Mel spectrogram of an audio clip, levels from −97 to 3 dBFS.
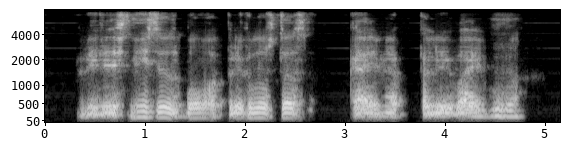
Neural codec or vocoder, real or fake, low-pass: vocoder, 22.05 kHz, 80 mel bands, HiFi-GAN; fake; 7.2 kHz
